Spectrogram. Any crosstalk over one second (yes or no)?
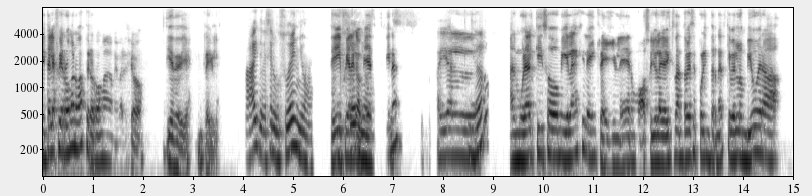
yes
